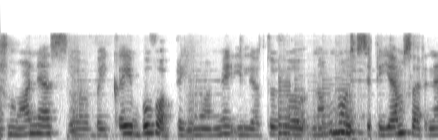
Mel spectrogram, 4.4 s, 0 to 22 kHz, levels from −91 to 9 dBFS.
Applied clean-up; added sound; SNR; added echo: neural separator model SepFormer DNS4.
